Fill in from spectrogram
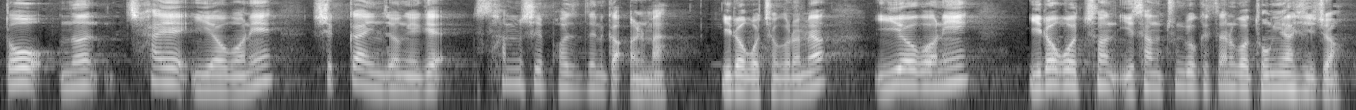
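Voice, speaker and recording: A man's voice: medium pitch, moderate pace, vocal fry. A middle-aged man teaching tax law to a live class, drilling students and having them repeat phrases for recitation. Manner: animated, jumps between loud and quiet. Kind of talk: classroom lecture. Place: lecture hall with a live class.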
